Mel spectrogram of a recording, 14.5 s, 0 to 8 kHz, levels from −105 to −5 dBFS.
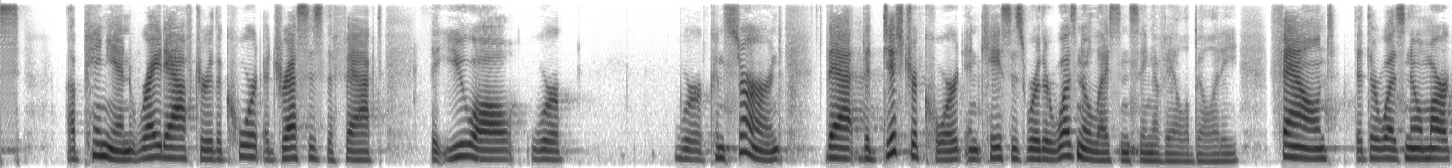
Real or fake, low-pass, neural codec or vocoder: fake; 7.2 kHz; codec, 16 kHz in and 24 kHz out, 1 kbps, XY-Tokenizer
